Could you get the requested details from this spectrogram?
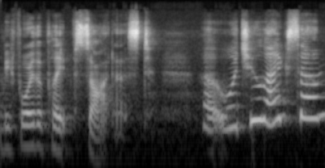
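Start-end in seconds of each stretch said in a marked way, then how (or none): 2.0-3.2 weak. A narrator's reading. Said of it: "he asked weakly".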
